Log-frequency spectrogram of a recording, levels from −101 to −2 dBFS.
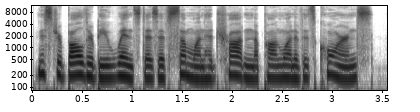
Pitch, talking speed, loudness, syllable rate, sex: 185 Hz, 235 wpm, -18 LUFS, 6.2 syllables/s, female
